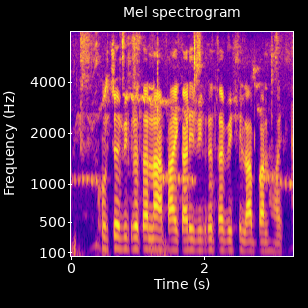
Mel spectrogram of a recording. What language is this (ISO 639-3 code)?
ben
